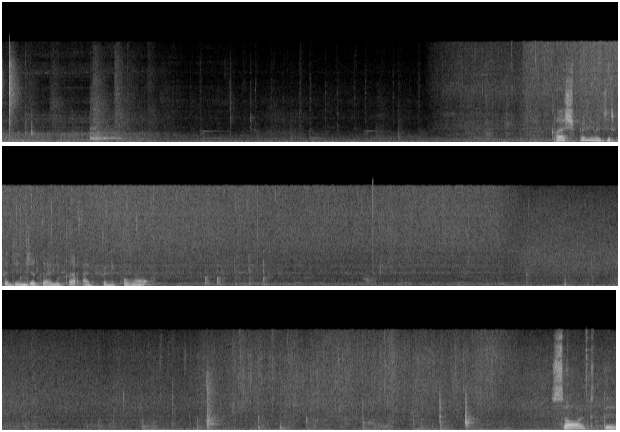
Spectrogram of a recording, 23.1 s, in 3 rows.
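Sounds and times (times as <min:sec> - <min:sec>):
garlic sizzling in hot oil: 0:05.4 - 0:23.0
spatula knocking and scraping pan: 0:16.4 - 0:21.5.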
